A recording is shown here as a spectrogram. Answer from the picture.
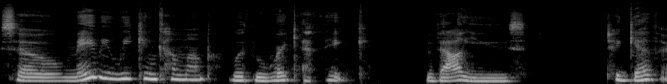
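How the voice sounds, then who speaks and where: The voice is dark, mellow and somewhat breathy, moving at a very slow pace with lively intonation and long, frequent pauses in a very clean recording with a silent background. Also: woman, medium pitch for a woman. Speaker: podcast host, aspiring voice actor. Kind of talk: reflective solo monologue. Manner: casual, conversational.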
